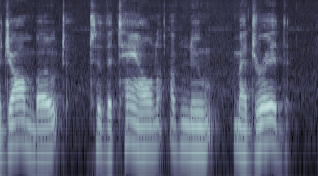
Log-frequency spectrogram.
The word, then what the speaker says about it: New Madrid: Off went Daddy and Mamma in the Houseboat to the town of New Madrid, pronounced New Mad-Rid.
